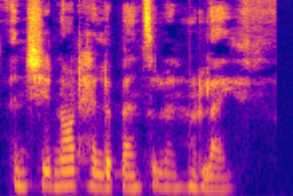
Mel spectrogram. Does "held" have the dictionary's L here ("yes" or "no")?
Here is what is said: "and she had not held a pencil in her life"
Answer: yes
